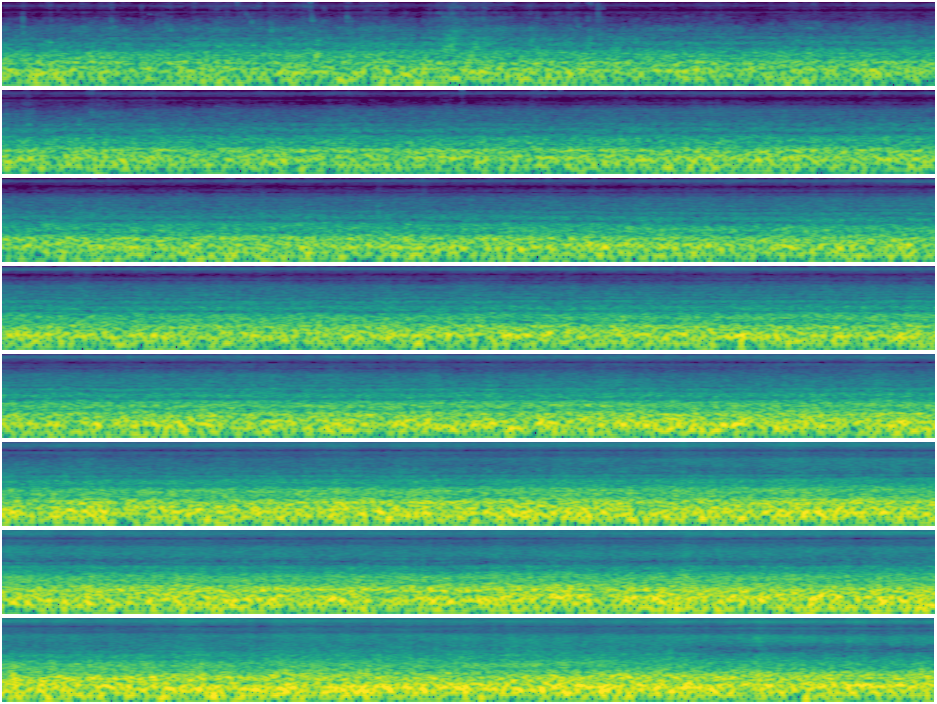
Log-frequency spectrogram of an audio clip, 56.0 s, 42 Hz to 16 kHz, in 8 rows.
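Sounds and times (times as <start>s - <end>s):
waterfall rushing: 29.1s - 55.9s.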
